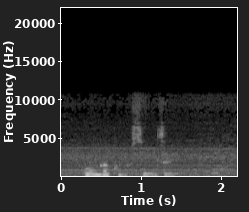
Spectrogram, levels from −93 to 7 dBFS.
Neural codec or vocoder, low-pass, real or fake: none; 10.8 kHz; real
